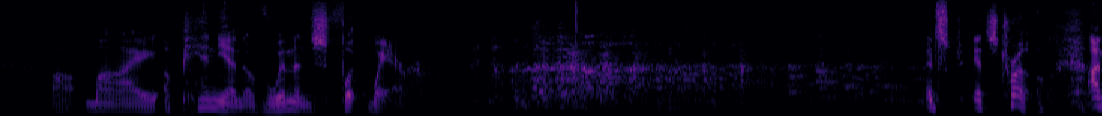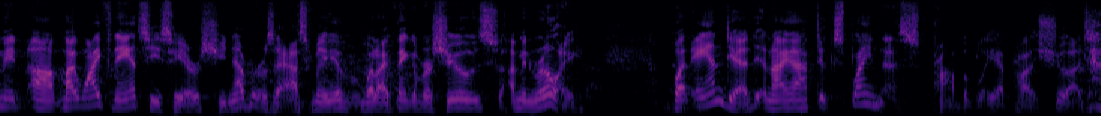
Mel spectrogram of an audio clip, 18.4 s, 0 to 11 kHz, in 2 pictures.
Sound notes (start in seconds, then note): 3.9 laughter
